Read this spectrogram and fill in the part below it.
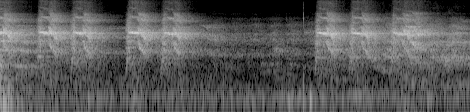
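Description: Exotic parrots, including ringneck, plum-headed and moustached parakeets, give harsh repeated squawks in close bursts of two or three, with brief pauses between volleys and no speech.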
